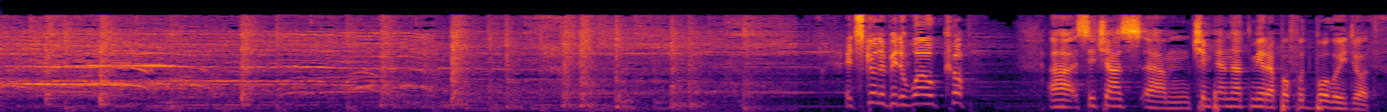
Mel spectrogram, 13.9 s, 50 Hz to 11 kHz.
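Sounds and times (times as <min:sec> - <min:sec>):
audience shouting loudly: 0:00.0 - 0:05.8
busy crowd-like noise: 0:00.0 - 0:06.6
speech: 0:08.5 - 0:09.8, 0:10.5 - 0:13.8.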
